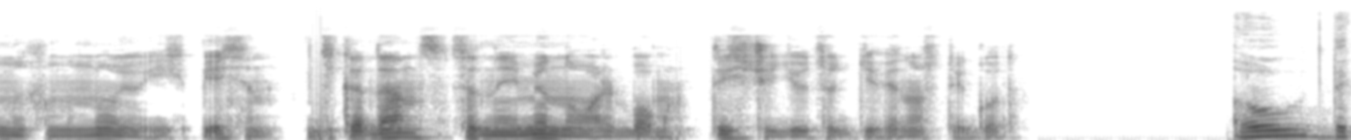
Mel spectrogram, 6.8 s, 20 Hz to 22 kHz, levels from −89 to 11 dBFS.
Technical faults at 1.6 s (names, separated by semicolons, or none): chunks out of order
